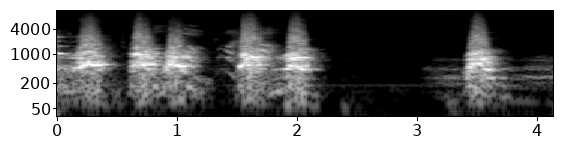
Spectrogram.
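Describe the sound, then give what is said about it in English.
A dog barks sharply five times in quick succession at a chipmunk outside, pauses, then lets out one more loud bark; a faint low hum and brief murmur fill the gap. “we're getting some interesting vibrations from her dog, and it's perfectly all right.”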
